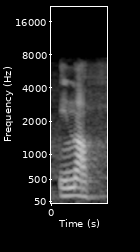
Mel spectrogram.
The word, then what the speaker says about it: enough: لكن في حالة استثنائية، لو جه قبلها حرف اليو بينطق الجي والاتش ف، زي كلمة enough وكلمة love.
